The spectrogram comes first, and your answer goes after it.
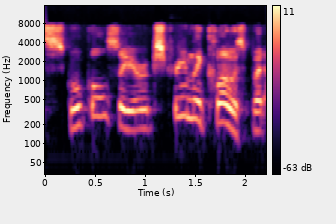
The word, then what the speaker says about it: Schuylkill: of like you know I cheated and looked it up how to pronounce that and I think it's Schuylkill so you're extremely close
